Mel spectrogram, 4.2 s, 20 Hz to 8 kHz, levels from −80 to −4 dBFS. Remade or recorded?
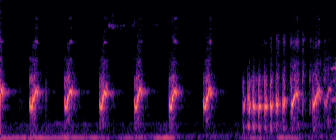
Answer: remade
